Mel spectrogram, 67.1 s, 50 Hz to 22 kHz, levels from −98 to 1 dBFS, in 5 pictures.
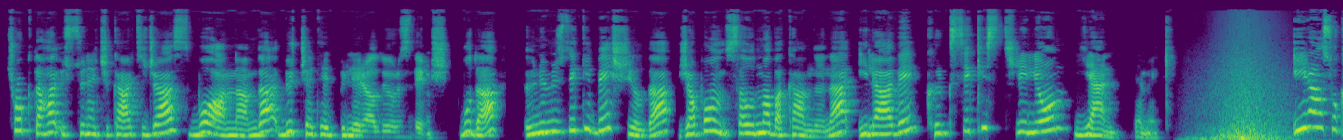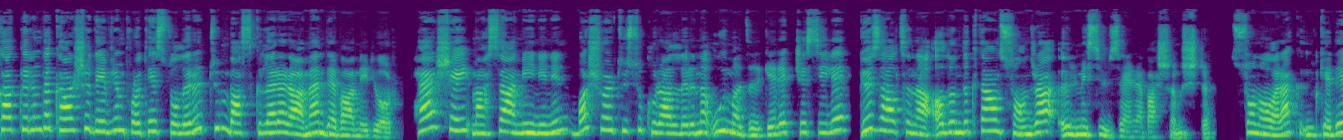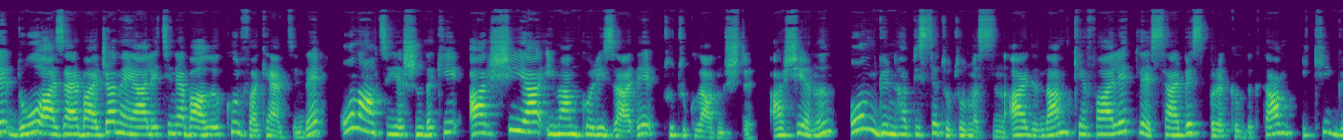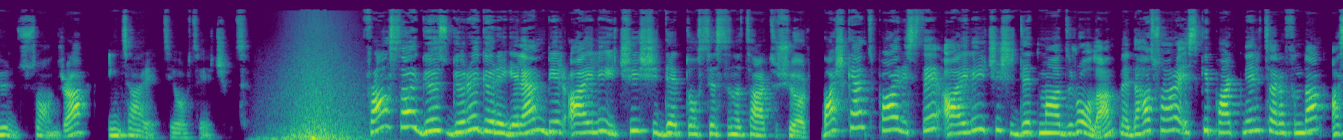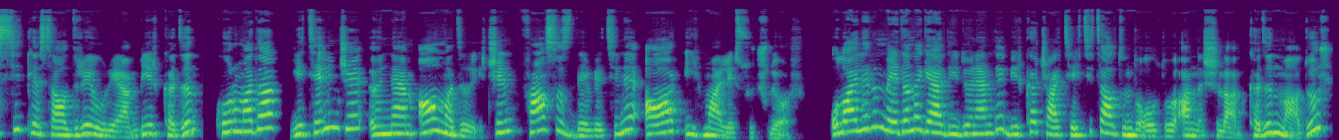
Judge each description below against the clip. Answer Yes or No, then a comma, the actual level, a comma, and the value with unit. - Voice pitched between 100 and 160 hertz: No, high, 245 Hz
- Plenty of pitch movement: Yes, wide, 6.4 semitones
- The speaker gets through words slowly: No, average, 115 wpm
